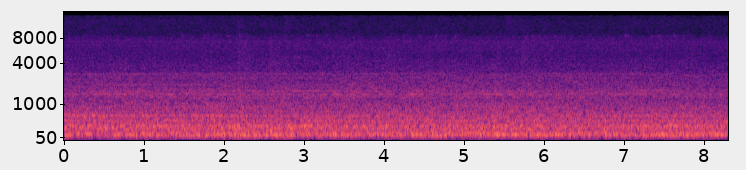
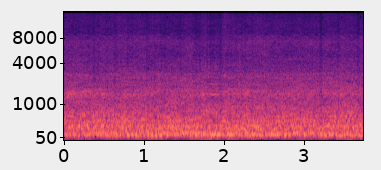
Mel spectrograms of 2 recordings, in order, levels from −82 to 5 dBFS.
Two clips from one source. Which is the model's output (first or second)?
second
